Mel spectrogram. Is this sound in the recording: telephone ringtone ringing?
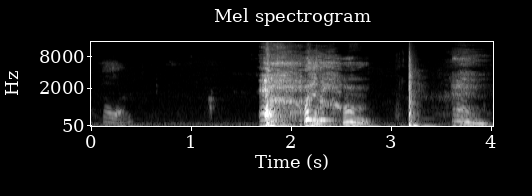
no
